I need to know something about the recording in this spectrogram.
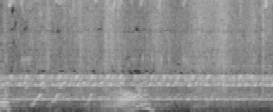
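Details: Hyenas fighting until one dies: a few brief chirps, then a rising-and-falling squeal arching up and down near the middle, amid a constant hum and hiss.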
